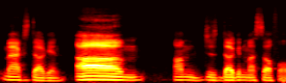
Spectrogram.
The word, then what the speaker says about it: Duggan: Max Duggan, I'm sorry, I, I, you said it right. I said it wrong earlier.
